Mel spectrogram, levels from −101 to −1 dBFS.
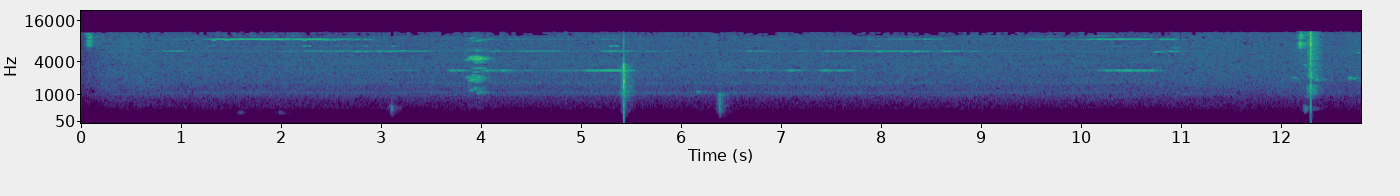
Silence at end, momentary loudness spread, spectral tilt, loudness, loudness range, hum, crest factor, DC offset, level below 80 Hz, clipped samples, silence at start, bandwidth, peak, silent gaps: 0 s; 20 LU; 4 dB/octave; -32 LUFS; 11 LU; none; 38 dB; under 0.1%; -82 dBFS; under 0.1%; 0.05 s; 11.5 kHz; 0 dBFS; none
